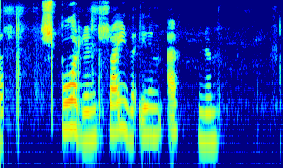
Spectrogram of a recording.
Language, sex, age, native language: Icelandic, female, 10, Icelandic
